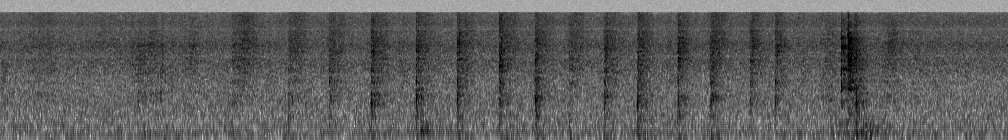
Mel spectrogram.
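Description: A paintbrush dabs and taps lightly on a wooden board.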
